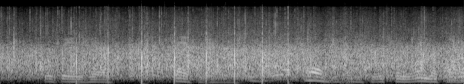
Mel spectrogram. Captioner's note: audience applauds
